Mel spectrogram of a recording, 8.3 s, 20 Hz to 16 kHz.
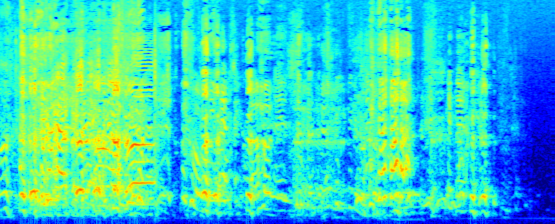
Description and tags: Laugh 4 among themselves
Small audience laughing mildly to themselves
theater, theatre, studio, audience, group, laughing, laughs, laugh, crowd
